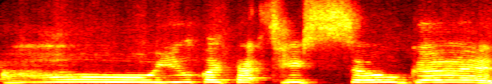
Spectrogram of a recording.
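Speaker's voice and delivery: sugary sweet, high, honeyed voice. Answering the host, [name] acts out what she says outside: really sweet. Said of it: "I just get really sweet".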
